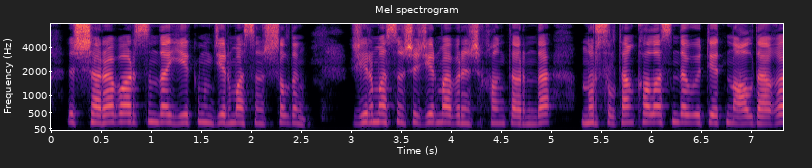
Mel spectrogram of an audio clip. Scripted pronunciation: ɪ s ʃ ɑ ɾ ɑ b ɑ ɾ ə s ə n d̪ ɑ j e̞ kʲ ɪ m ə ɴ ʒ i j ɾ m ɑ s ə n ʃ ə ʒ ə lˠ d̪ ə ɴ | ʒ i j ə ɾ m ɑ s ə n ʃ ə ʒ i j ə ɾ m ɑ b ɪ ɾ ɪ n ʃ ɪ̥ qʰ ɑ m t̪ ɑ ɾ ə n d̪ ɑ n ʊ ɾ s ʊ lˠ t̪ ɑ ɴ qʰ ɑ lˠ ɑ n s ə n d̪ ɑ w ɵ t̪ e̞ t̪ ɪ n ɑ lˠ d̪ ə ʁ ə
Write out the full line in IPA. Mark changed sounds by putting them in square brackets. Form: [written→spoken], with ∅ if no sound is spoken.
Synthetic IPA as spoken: ɪ s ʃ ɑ ɾ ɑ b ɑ ɾ ə s ə n d̪ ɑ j e̞ kʲ ɪ m ə ɴ ʒ i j ɾ m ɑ s ə n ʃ ə ʒ ə lˠ d̪ ə ɴ | ʒ i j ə ɾ m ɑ s ə n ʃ ə ʒ i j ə ɾ m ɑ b ɪ ɾ ɪ n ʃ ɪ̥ qʰ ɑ [m→ɴ] t̪ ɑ ɾ ə n d̪ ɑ n ʊ ɾ s ʊ lˠ t̪ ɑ ɴ qʰ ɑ lˠ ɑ [n→∅] s ə n d̪ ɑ w ɵ t̪ e̞ t̪ ɪ n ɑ lˠ d̪ [ə→ɑ] ʁ ə

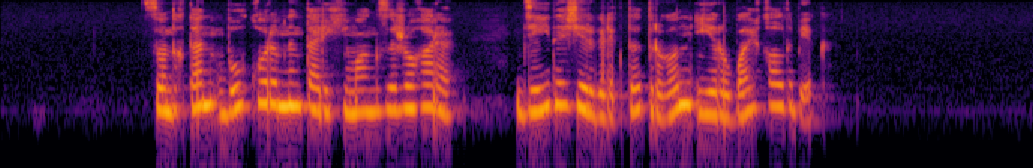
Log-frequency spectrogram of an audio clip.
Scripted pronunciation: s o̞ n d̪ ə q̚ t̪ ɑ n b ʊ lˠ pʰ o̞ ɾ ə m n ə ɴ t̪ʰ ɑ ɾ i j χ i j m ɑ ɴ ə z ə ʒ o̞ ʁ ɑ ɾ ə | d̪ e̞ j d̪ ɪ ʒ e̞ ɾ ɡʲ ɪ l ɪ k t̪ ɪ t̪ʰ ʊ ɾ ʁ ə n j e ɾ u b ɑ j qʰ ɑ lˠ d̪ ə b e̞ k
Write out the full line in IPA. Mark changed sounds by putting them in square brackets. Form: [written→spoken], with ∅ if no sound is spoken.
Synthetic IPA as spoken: s o̞ n d̪ ə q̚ t̪ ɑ n b ʊ lˠ [pʰ→qʰ] o̞ ɾ ə m n ə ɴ t̪ʰ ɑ ɾ i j χ i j m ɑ ɴ ə z ə ʒ o̞ ʁ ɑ ɾ ə | d̪ e̞ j d̪ ɪ ʒ e̞ ɾ ɡʲ ɪ l ɪ k t̪ ɪ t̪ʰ ʊ ɾ ʁ ə n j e ɾ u b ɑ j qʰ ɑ lˠ d̪ ə b e̞ k

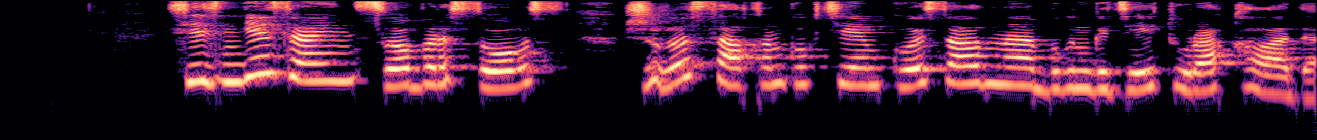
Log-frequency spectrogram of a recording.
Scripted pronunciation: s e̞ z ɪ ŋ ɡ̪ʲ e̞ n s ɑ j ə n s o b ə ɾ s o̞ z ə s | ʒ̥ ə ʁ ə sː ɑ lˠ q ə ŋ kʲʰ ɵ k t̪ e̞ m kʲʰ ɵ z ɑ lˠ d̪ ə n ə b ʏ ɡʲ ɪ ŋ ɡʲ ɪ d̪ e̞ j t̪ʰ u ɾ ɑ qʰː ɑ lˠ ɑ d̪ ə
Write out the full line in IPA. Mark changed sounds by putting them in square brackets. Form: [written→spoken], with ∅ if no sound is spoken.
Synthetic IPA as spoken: s e̞ z ɪ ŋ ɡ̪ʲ e̞ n s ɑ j ə n s o b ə ɾ s o̞ [z→ʁ] ə s | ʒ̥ ə ʁ ə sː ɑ lˠ q ə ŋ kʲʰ ɵ k t̪ e̞ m kʲʰ ɵ z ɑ lˠ d̪ ə n [ə→ɑ] b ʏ ɡʲ ɪ ŋ ɡʲ ɪ d̪ e̞ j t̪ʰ u ɾ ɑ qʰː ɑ lˠ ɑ d̪ ə

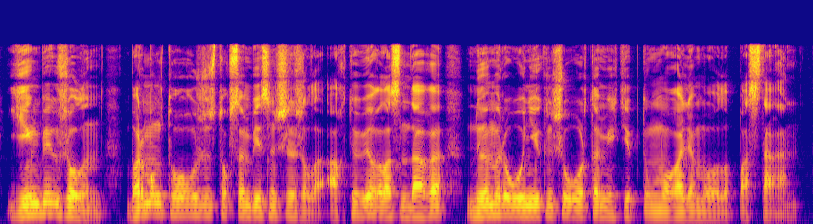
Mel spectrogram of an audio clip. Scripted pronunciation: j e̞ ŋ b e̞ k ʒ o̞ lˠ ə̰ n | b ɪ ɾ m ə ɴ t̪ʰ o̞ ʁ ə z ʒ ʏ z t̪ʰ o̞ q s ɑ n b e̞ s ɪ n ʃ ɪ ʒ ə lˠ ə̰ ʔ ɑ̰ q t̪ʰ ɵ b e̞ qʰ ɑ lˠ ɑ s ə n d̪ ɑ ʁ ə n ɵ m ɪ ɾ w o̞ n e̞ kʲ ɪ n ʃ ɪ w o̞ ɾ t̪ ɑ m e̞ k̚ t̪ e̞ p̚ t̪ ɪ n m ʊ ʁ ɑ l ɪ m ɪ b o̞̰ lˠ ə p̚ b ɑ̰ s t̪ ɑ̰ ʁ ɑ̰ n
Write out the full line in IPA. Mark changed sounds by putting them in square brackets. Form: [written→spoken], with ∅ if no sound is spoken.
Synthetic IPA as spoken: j e̞ ŋ b e̞ k ʒ o̞ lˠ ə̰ n | b ɪ ɾ m ə ɴ t̪ʰ o̞ ʁ ə z ʒ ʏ z t̪ʰ o̞ q s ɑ n b e̞ s ɪ n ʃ ɪ ʒ ə lˠ ə̰ ʔ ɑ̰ q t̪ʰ ɵ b e̞ qʰ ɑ lˠ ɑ s ə n d̪ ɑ ʁ ə n ɵ m ɪ ɾ w o̞ n e̞ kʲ ɪ n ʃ ɪ w o̞ ɾ t̪ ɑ m e̞ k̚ t̪ e̞ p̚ t̪ ɪ [n→ŋ] m ʊ ʁ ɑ l ɪ m ɪ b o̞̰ lˠ ə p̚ b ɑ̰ s t̪ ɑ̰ ʁ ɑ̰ n

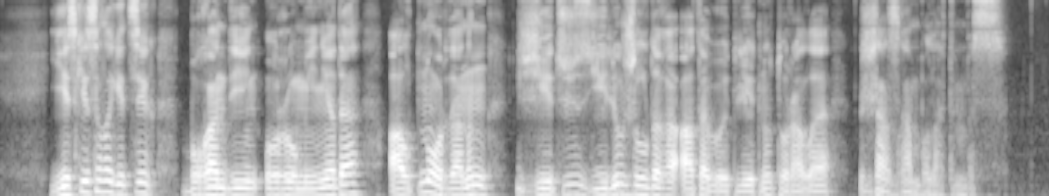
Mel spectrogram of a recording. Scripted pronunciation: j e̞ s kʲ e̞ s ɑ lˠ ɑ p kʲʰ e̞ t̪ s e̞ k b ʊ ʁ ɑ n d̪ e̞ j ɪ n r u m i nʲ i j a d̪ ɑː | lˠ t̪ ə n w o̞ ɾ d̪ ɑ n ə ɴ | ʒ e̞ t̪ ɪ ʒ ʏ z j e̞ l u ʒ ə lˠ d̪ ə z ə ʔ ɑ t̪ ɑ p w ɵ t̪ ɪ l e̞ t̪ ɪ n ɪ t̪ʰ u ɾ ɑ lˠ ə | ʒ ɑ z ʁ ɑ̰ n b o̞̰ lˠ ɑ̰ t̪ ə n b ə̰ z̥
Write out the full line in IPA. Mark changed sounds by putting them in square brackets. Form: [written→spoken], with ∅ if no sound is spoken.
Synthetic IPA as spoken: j e̞ s kʲ e̞ s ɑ lˠ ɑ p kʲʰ e̞ t̪ s e̞ k b ʊ ʁ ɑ n d̪ e̞ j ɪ n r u m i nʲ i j a d̪ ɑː | lˠ t̪ ə n w o̞ ɾ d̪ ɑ n ə ɴ | ʒ e̞ t̪ ɪ ʒ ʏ z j e̞ l u ʒ ə lˠ d̪ ə [z→ʁ] ə ʔ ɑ t̪ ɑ p w ɵ t̪ ɪ l e̞ t̪ ɪ n ɪ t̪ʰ u ɾ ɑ lˠ ə | ʒ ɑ z ʁ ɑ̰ n b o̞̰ lˠ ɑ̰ t̪ ə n b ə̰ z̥

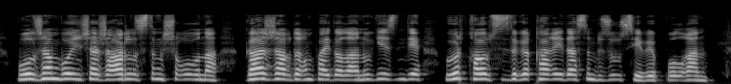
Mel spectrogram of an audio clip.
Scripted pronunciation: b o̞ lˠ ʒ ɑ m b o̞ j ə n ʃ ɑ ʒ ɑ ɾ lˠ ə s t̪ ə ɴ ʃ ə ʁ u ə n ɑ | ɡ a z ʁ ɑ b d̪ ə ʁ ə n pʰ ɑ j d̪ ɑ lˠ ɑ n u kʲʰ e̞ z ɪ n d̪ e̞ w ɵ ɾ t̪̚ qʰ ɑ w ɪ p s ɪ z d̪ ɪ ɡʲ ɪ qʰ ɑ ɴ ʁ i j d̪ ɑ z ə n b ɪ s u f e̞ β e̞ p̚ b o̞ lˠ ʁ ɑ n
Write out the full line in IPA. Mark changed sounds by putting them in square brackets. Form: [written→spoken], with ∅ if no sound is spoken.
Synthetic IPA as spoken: b o̞ lˠ ʒ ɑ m b o̞ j ə n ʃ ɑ ʒ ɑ ɾ lˠ ə s t̪ ə ɴ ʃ ə ʁ u ə n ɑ | ɡ a z [ʁ→ʒ] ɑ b d̪ ə ʁ ə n pʰ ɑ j d̪ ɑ lˠ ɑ n u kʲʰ e̞ z ɪ n d̪ e̞ w ɵ ɾ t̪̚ qʰ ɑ w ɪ p s ɪ z d̪ ɪ ɡʲ ɪ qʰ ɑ [ɴ→∅] ʁ i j d̪ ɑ [z→s] ə n b ɪ [s→z] u [f→s] e̞ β e̞ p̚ b o̞ lˠ ʁ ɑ n

